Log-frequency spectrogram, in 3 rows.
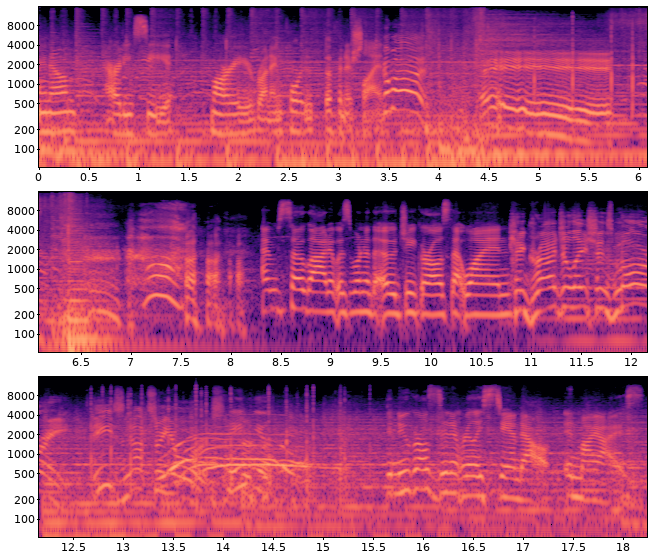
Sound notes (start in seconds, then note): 4.8 clapping; 6.3 sighs; 6.6 laughing; 12.6 cheers and applause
